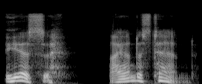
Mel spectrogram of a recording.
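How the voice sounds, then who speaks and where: A man voicing a brisk, formal coroner who questions witnesses with official courtesy in an audiobook. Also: medium pitch, sing-song, darkish tone, no room sound, studio quality, pitched above the performer's own voice. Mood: probing, deliberate. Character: brisk, formal, courteous male coroner presiding over inquest.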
